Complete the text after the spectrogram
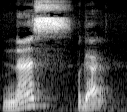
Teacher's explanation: Jelas, masukkan nun ke dalam sin sekejap.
